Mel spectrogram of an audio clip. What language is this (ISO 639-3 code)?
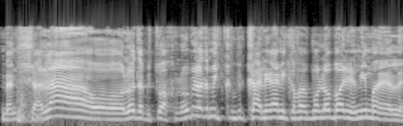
heb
